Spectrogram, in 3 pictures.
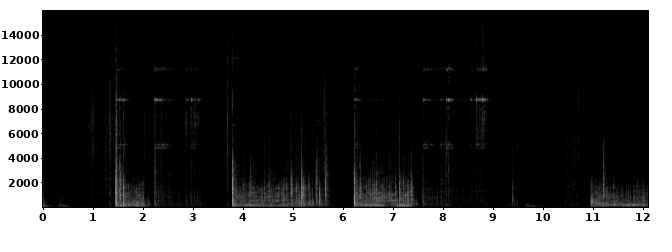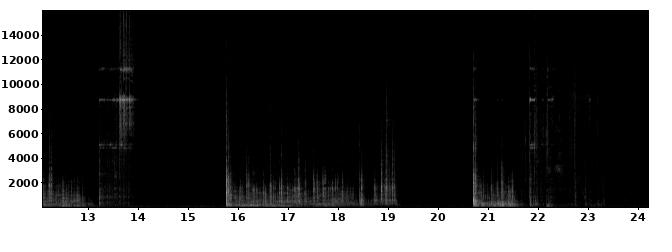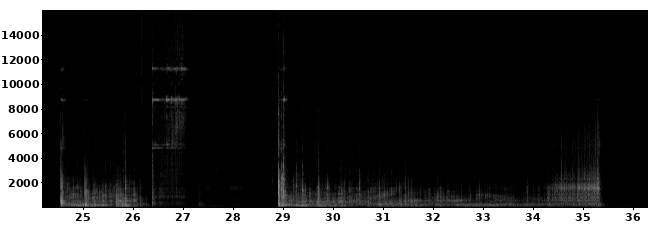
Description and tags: coin roll on wood CsG
coin, roll, wood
